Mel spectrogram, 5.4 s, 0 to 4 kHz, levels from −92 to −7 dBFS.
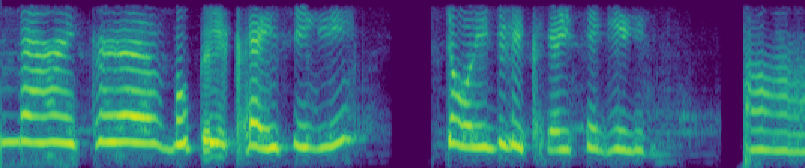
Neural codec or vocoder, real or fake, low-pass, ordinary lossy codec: codec, 16 kHz in and 24 kHz out, 0.6 kbps, FireRedTTS-2 codec; fake; 3.6 kHz; none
